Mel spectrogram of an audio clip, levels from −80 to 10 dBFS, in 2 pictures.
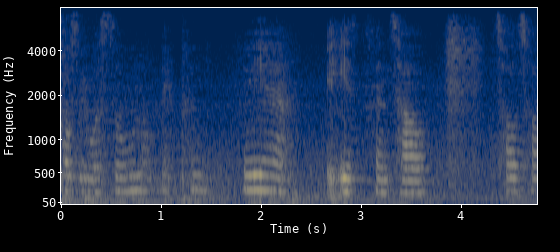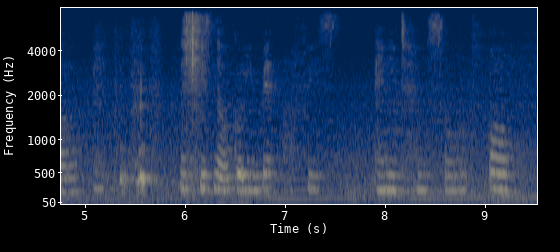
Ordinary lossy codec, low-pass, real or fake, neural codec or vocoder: none; 7.2 kHz; fake; codec, 16 kHz, 0.4 kbps, LongCat-Audio-Codec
